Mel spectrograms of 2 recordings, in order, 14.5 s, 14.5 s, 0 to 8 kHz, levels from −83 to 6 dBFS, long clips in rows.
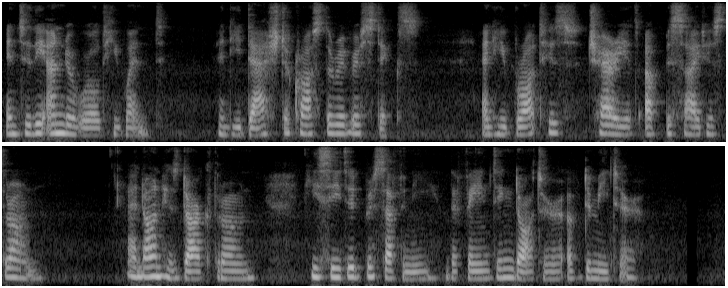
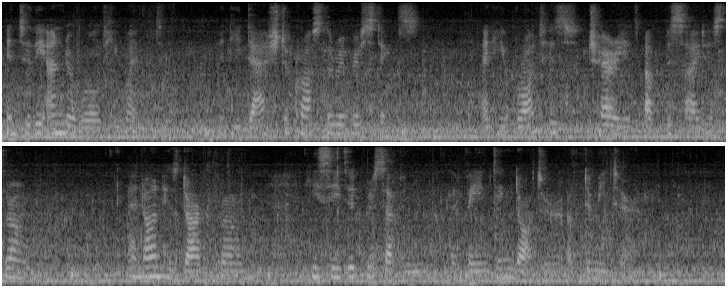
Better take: first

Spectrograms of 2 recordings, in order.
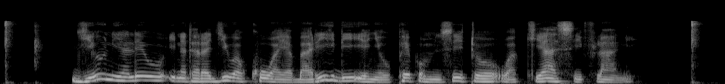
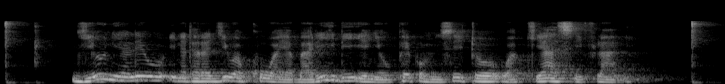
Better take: first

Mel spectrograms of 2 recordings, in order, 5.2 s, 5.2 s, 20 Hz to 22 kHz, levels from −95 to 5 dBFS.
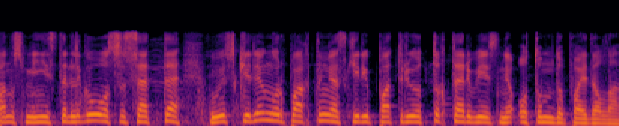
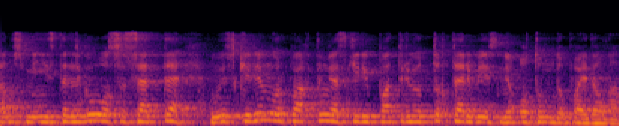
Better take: first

